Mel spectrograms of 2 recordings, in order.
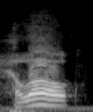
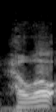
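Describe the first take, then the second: First: Loud, higher retold call; louder yell. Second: Raised-voice questioning call, rising at the end; first, smaller yell. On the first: Boy calls out when nobody answers, retold louder yell. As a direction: yell hello harder, pitch jumping up. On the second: Retold or imitated. Boy in bed calls to an unseen intruder, retold restrained yell. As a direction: call out hello, loud but held back. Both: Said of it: "this time I yell a little louder".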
